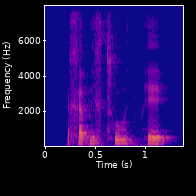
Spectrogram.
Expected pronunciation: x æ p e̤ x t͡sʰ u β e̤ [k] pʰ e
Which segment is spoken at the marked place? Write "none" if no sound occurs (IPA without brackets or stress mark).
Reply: k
